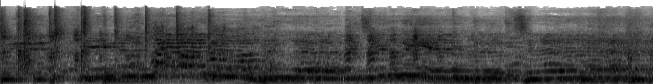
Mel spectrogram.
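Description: Three women singing in close harmony over a strummed concert ukulele, the voices holding long notes and moving together.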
